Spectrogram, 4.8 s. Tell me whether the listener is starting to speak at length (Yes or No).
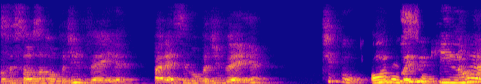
No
